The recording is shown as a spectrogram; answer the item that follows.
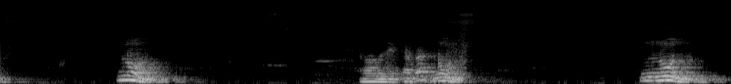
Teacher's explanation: জিহ্বার অগ্রভাগ দেখো তালুর সাথে লাগিয়ে উচ্চারিত হয়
